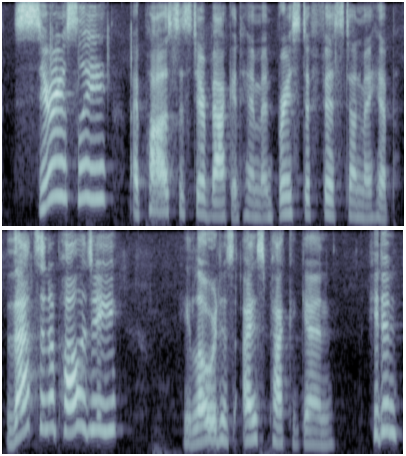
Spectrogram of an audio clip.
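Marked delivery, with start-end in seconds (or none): 0.1-1.1 high-pitched, incredulous question; affronted disbelief. A narrator's reading. Affronted by his brusque question. 4.0-5.2 high, indignant question; scornful disbelief, voice lifted; incredulous. A narrator's reading. Challenges his poor apology.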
